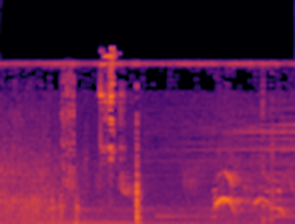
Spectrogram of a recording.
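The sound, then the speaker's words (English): A convertible car's engine rumbles low and settles into a steady idle as it pulls up to the curb in a residential neighborhood, with a few sharp clicks and birds chirping softly in the background. “Pulls up to the curb”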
